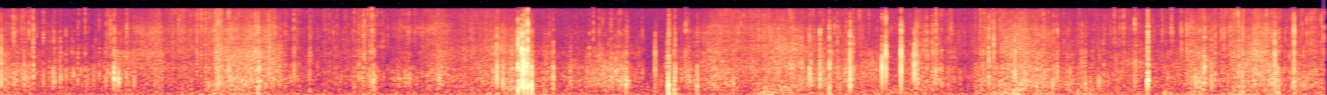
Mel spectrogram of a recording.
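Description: Fingernails scratch and ruffle the silver metal paillettes covering a sequin pillow. The result is a steady, quiet, crinkly rustle dotted with sharp, bright ticks and clicks, with one louder scraping burst partway through.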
